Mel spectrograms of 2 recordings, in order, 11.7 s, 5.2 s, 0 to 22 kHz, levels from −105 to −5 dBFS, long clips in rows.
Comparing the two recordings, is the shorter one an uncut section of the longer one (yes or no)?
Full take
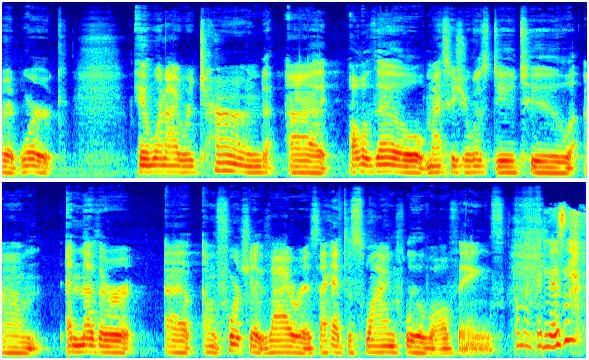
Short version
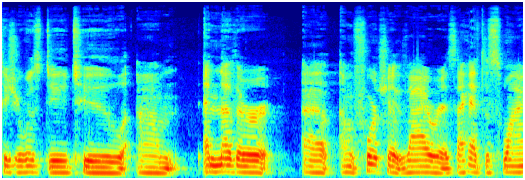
yes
